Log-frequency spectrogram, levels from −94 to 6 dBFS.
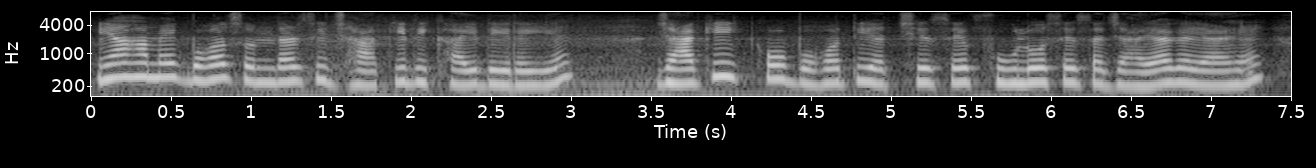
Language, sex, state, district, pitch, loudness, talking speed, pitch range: Hindi, female, Uttar Pradesh, Deoria, 240 Hz, -22 LUFS, 175 wpm, 220-265 Hz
